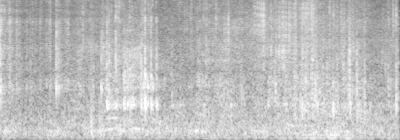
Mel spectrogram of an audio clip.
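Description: Faint handling noise: soft rustles and light clicks in a few short bursts as a nitro RC buggy is turned over by hand.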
